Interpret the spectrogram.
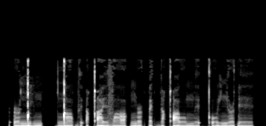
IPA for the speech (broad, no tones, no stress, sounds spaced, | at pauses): ʔ ə˞ ŋ͡ǃ i m | ŋ͡ǃ ʌː b ɪ ʔ ɪ qʼ ɪː v ʌ | ŋ ə˞ k͡p ɛ ɡ͡b ɪ qʼ ʊː m ɪː ʔ kʼ ʊː j ɲ ə˞ ɗ ɪː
